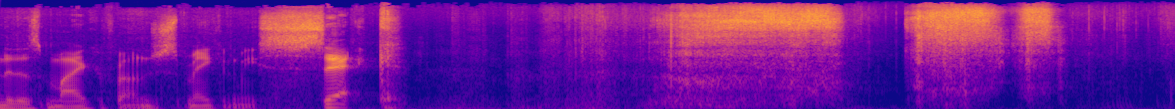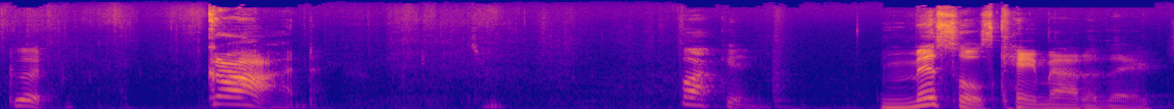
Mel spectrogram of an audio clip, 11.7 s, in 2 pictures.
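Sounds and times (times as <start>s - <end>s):
speech: 0.0s - 2.1s, 6.0s - 6.3s, 6.9s - 7.5s, 9.3s - 11.7s
person blowing nose: 3.2s - 5.5s.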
